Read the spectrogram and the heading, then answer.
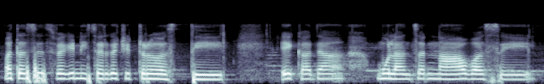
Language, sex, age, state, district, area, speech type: Marathi, female, 30-45, Maharashtra, Ahmednagar, urban, spontaneous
